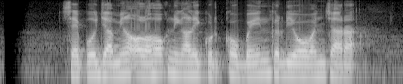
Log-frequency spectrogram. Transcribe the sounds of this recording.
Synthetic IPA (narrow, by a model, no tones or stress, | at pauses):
sɛpuld͡ʒamilɔlɔɦɔk̚niŋalikur̚kɔbainkɨrdiwawaɲt͡ʃaɾa̰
